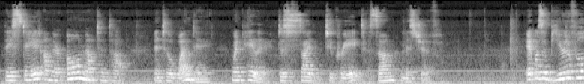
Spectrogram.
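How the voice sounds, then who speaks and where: A woman telling a scripted story for young children in a gentle, deliberate manner. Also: mid-range voice. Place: echoey room, puppet show performance. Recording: roomy echoing sound with faint hiss.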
